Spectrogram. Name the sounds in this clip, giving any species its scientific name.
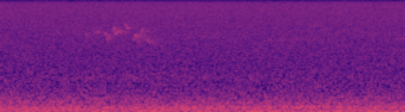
Setophaga magnolia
